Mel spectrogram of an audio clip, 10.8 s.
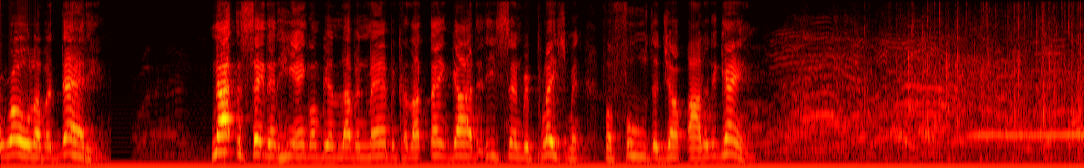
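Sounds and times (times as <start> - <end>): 
speech: 0.0 - 1.1, 2.1 - 8.0
audience clapping hands: 8.5 - 10.8.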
